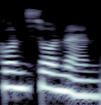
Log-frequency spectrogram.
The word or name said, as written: konsonan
